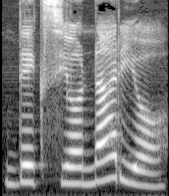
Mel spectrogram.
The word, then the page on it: diccionario: Spanish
